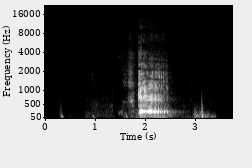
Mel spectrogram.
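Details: A red American Brahman (bull or cow) gives one loud, rough, drawn-out bellow lasting about a second; Brahman cattle.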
